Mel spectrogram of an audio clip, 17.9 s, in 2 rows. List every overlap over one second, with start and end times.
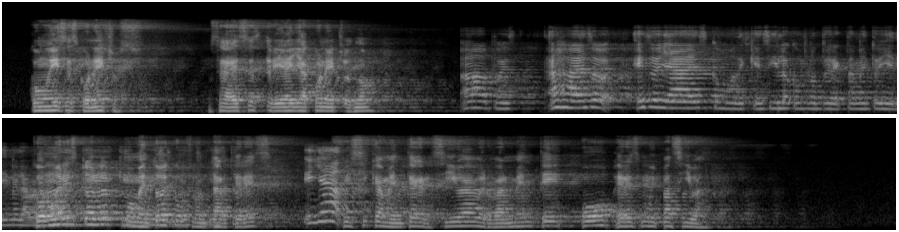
9.2-11.4

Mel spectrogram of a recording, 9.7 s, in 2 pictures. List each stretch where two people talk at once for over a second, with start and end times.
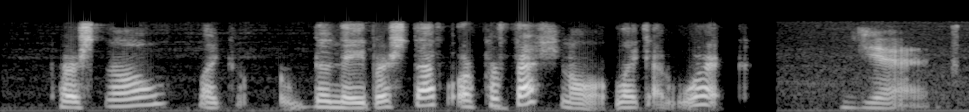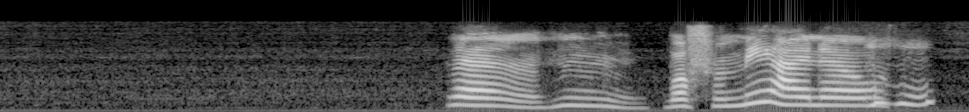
none

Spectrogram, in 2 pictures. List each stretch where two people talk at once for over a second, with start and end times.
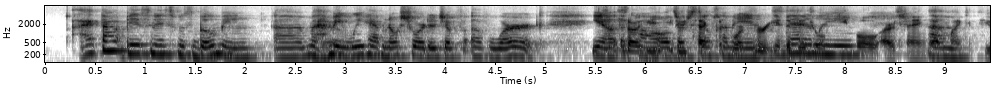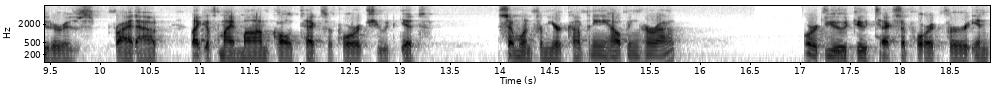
5.6-8.0

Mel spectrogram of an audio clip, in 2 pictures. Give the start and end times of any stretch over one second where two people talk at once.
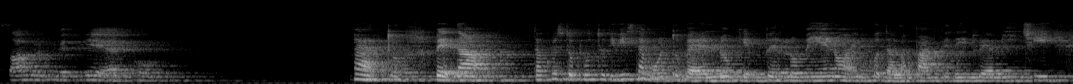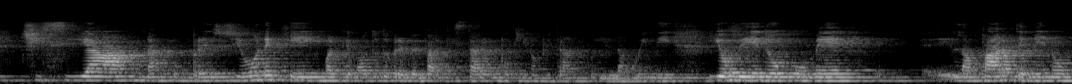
none

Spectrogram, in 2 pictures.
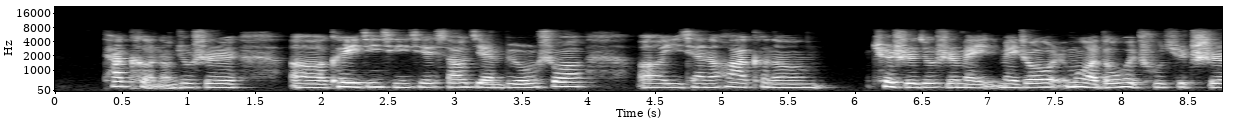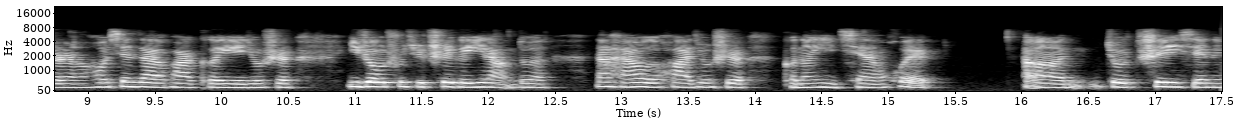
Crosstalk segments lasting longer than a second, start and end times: none

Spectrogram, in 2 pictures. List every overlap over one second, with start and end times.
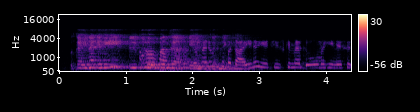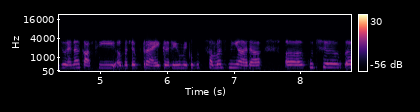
1.2-2.7

